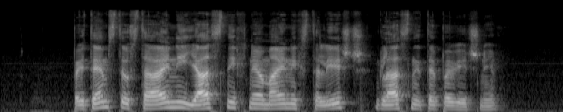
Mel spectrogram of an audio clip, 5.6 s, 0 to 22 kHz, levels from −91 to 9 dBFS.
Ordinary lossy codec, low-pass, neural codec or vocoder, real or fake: none; 14.4 kHz; none; real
